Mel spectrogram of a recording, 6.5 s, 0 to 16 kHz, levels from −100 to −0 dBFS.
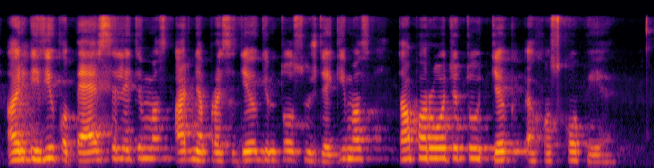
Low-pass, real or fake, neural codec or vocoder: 10.8 kHz; fake; codec, 24 kHz, 3.1 kbps, DualCodec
